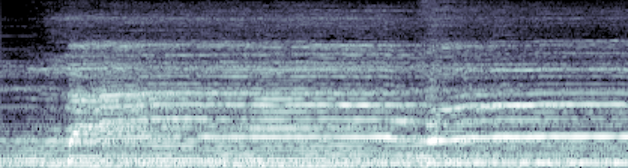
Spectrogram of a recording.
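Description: A woman singing a worship song into a handheld microphone over a karaoke backing track, holding long sustained notes that move to a new pitch about half a second in and again near the three-second mark.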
